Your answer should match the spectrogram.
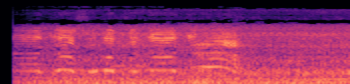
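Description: Heavy truck engines running as loaded trucks move slowly along a road, with people's voices over the noise.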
